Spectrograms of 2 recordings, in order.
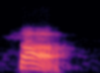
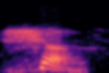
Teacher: so an alveolar sound like sa becomes a palatal sound sha when it occurs in front of a high front vowel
